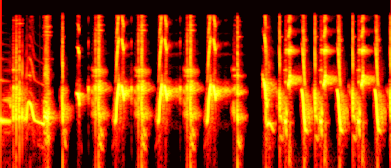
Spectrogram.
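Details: Lyrebird song intended for cage birds to imitate: a continuous medley of varied whistles, bent liquid notes and sharp chips, delivered rapidly with hardly a pause.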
